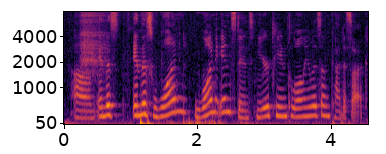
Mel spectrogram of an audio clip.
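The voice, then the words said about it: Sarcastic tone. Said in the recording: “that was sarcasm ... That was sarcasm ... that was a joke”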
